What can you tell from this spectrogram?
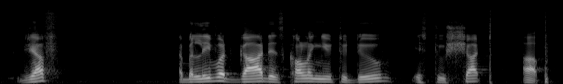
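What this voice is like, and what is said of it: Put-on Indian accent. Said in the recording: “I'm going to use my Indian accent”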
